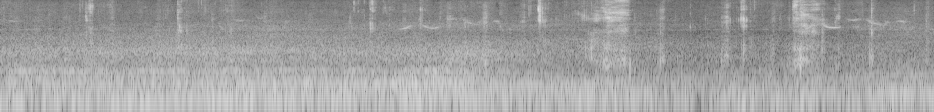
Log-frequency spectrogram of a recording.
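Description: Close-miked eating sounds: chewing with wet mouth clicks and smacks as a mouthful of rice, grilled eggplant salad and dried milkfish is eaten by hand, with two louder smacks about six and eight seconds in.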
